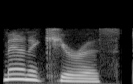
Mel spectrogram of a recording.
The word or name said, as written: manicurist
